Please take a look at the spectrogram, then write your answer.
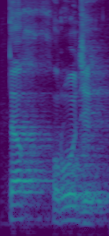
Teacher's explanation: ജീമിന് ഖൽഖല സുഗ്റ നൽകി ശബ്ദം ഹറക്കത്ത് പോലെ ചലിപ്പിക്കണം സുക്കൂനിനെ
